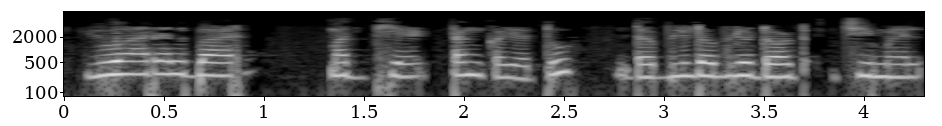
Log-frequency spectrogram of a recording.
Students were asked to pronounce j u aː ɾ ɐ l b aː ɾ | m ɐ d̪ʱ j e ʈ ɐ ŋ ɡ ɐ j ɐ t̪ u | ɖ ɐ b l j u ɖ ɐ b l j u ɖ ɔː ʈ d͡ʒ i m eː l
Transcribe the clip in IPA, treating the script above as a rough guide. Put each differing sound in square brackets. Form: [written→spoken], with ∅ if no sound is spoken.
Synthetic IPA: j u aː ɾ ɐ l b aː ɾ | m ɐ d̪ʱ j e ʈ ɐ ŋ [ɡ→k] ɐ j ɐ t̪ u | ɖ ɐ b l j u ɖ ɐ b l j u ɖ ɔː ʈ d͡ʒ i m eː l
